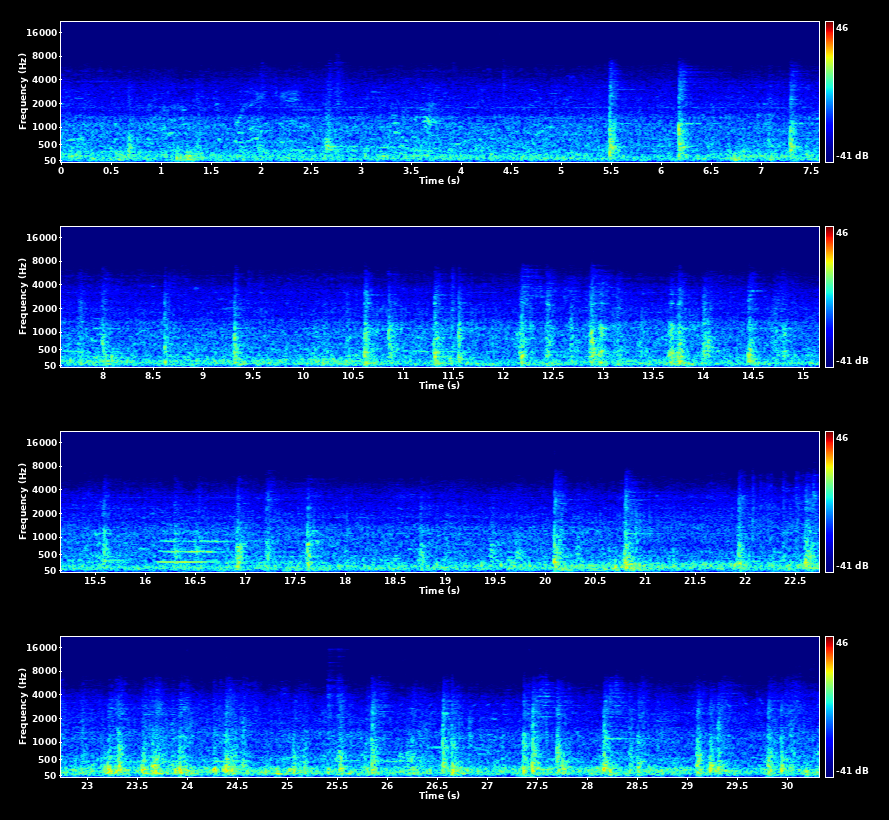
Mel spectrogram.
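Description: Passenger train running along the track, heard from on board: a steady rumble of wheels on rails with irregular clicks over rail joints, which come thicker in the last third. A brief pitched tone sounds about sixteen seconds in.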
